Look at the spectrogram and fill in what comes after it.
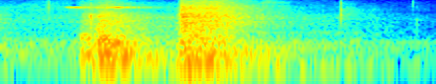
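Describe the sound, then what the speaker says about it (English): The door of an old Dover elevator slides shut, heard nearby as two close, heavy rumbling pushes with a dull thud, then a fading mechanical hum. "we're going to close the door and get ourselves a caveat of this Dover elevator"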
